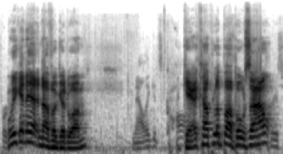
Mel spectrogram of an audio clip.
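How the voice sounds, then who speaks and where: A male streamer with a very bright, sharp voice and a lively, swooping delivery. He chats casually with viewers and reacts to the match with wry, sweary excitement. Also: fairly high pitch, fairly quick. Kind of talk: casual live reaction commentary, chatting with viewers.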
